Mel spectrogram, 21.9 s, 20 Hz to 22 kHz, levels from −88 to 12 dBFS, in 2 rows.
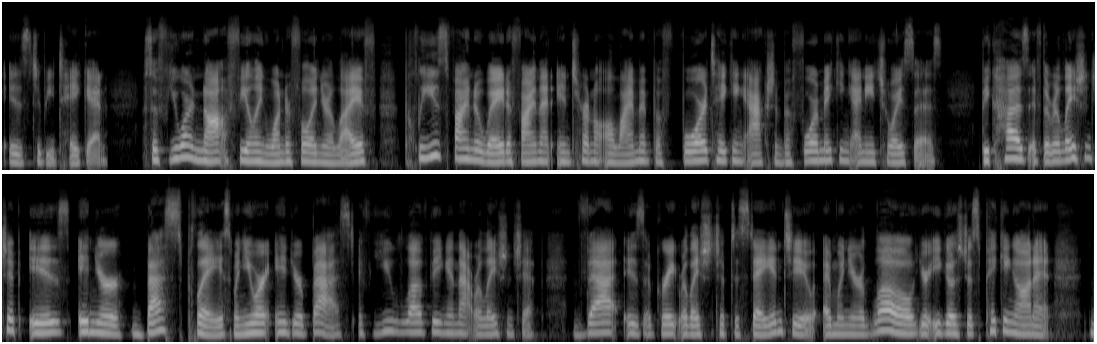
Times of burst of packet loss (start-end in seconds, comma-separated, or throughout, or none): none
